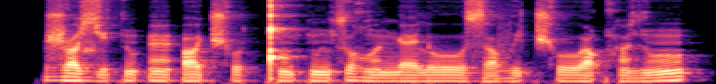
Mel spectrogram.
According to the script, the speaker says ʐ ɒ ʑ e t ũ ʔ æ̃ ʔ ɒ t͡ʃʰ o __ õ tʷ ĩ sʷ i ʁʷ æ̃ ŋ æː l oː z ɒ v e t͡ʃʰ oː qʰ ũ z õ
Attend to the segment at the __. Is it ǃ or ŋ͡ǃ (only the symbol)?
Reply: ǃ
